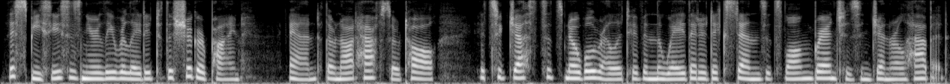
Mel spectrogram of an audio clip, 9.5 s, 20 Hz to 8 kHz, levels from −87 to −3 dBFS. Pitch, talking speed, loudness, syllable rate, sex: 215 Hz, 200 wpm, -18 LUFS, 5.6 syllables/s, female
